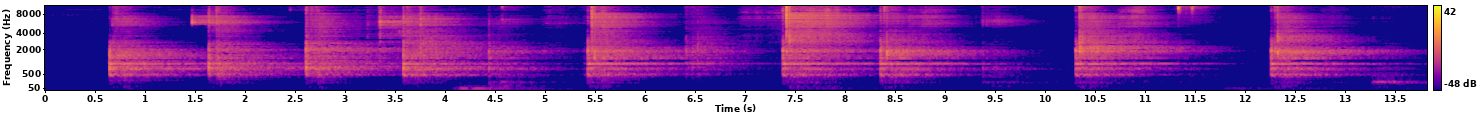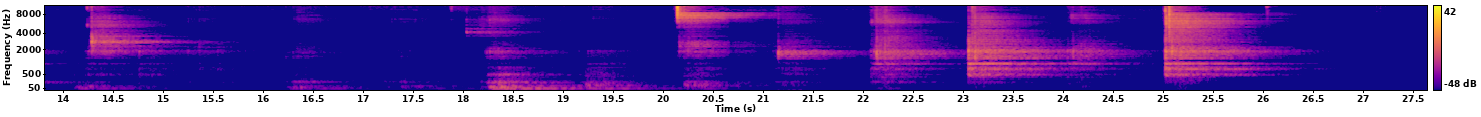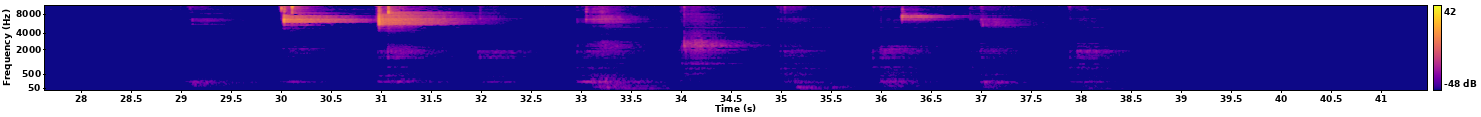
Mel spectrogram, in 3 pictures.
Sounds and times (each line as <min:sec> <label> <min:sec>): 0:14.2 Water Drip 0:14.9
0:20.1 Water Drip 0:20.6
0:30.0 Water Drip 0:30.4
0:31.0 Water Drip 0:31.4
